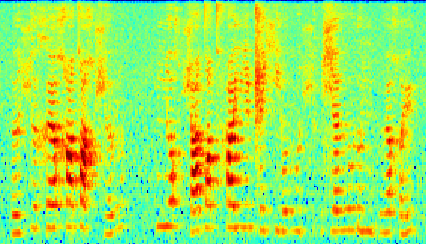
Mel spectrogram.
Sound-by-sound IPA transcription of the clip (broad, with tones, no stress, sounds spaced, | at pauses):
ɵ˨˥ ç ɵ˦˥ x œ˦˥ χ ɜ˦˥ tˤ o˨˥ χ ɕ ɵ˨˥ v | ɲ o˦˥ χ ç u˨˥ dˤ i˦˥ tˤ h u˦˥ j i˦˥ ɖ͡ʐ e˦˥ ç j o˦˥ v u˦˥ ç | ʑ ɜ˦˥ ɦ u˦˥ ɾ u˦˥ ɲ bʱ ɵ˦˥ χ y˨˥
